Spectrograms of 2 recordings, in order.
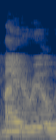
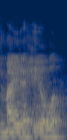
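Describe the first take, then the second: First: The word starts without an h sound. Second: The word starts with a clear h sound. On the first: "H-dropping, you know, saying made a ill" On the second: "instead of made a hill"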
